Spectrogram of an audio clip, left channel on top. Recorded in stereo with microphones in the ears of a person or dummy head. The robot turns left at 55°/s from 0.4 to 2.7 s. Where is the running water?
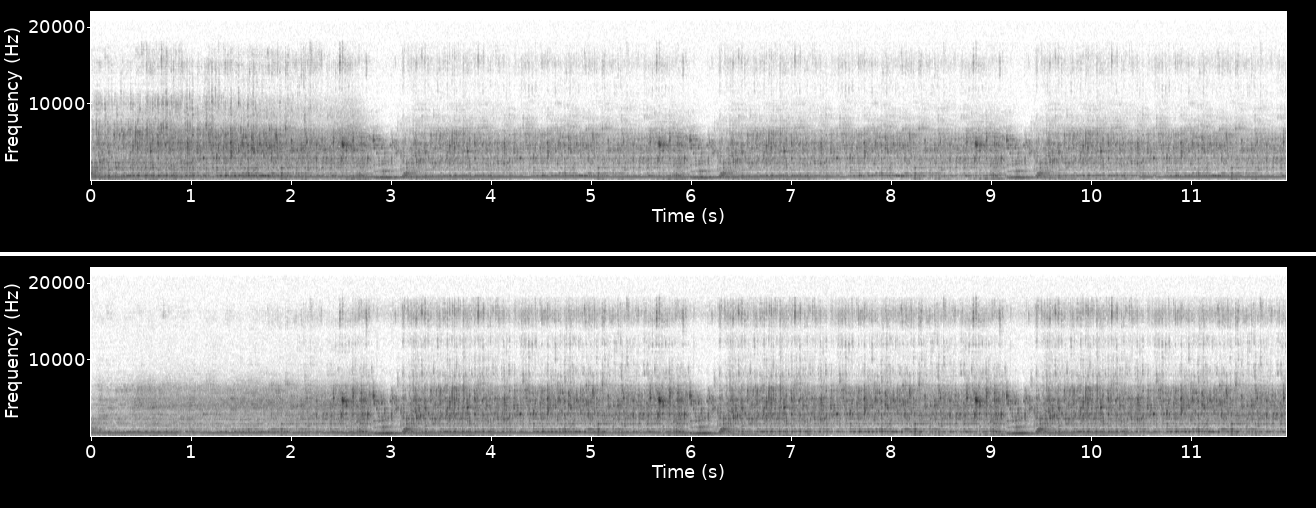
115° left, 0.7 m; by 12.0 s 10° right, 0.7 m.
